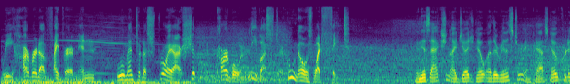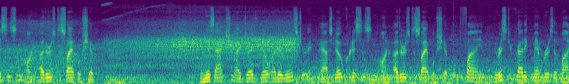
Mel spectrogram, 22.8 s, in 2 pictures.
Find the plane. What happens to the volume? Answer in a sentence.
The loudness of the plane goes up.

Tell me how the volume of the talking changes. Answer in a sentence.
The loudness of the talking stays about the same.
